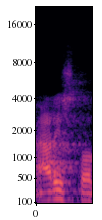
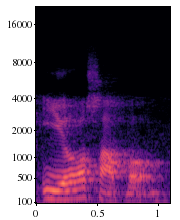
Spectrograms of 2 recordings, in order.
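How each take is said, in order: First: The name begins with an 'ar' sound. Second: The name begins with an 'ir' sound. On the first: The speaker calls it wrong. "Bukan Aristo" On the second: The speaker calls it right. "tapi Irosato"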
